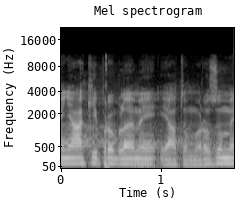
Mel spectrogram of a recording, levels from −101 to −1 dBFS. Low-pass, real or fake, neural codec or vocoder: 10.8 kHz; real; none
